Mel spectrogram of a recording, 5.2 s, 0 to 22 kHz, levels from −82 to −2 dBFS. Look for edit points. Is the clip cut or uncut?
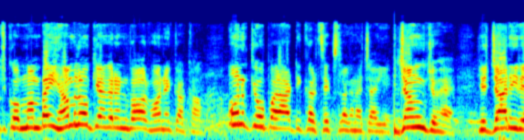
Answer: cut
